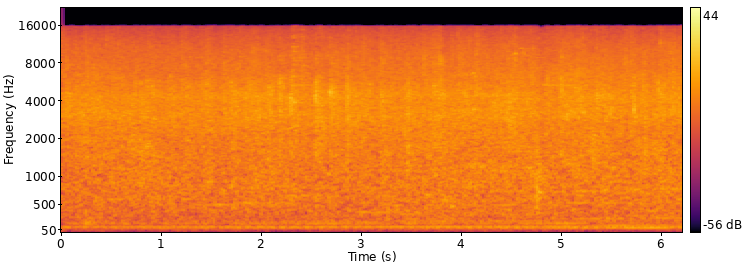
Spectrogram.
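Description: Rain falling steadily, with a low steady hum beneath it.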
